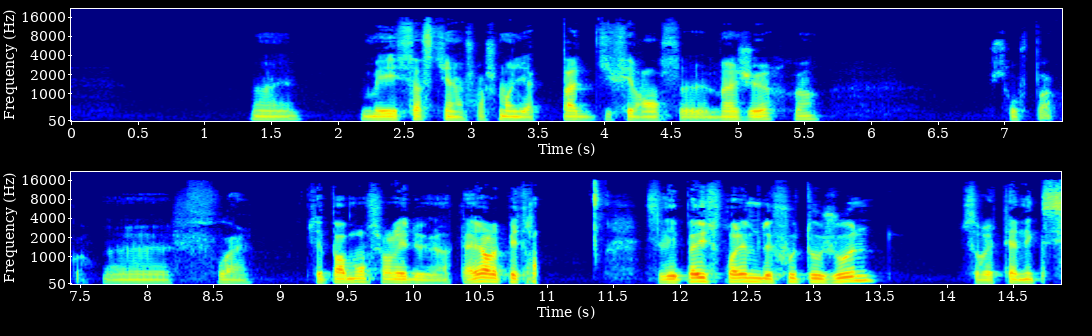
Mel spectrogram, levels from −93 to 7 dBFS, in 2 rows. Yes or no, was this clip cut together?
yes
